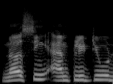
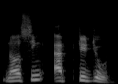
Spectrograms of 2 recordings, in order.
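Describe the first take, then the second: First: The second word sounds like amplitude. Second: The second word has no m or l sound. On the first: The speaker calls it wrong. "कुछ भी बोलते हैं" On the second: The speaker calls it right. "इसको अच्छे से pronounce करिए"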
